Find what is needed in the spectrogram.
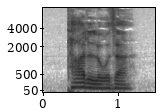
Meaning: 1. comparative degree of tadellos 2. inflection of tadellos: strong/mixed nominative masculine singular 3. inflection of tadellos: strong genitive/dative feminine singular
- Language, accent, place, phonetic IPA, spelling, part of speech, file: German, Germany, Berlin, [ˈtaːdl̩ˌloːzɐ], tadelloser, adjective, De-tadelloser.ogg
